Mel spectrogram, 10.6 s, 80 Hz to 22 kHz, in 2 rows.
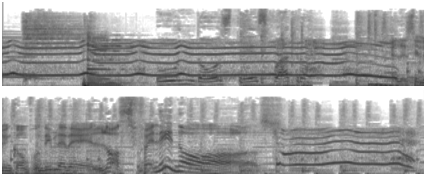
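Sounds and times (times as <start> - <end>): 
person imitating a kitten's meow: 0.0 - 5.2, 8.7 - 10.5
speech: 5.1 - 9.8.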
